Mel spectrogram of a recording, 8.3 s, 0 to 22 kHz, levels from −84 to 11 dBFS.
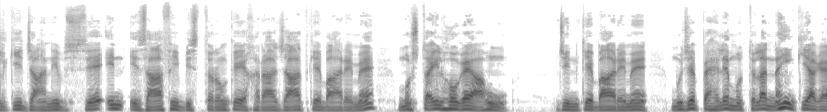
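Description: Nothing stood out as a technical fault anywhere in this speech recording on listening.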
